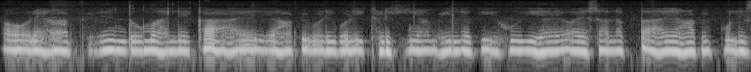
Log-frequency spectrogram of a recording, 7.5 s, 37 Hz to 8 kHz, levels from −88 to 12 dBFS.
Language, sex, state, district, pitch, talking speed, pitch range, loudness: Hindi, female, Goa, North and South Goa, 185 Hz, 175 wpm, 180-190 Hz, -18 LUFS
